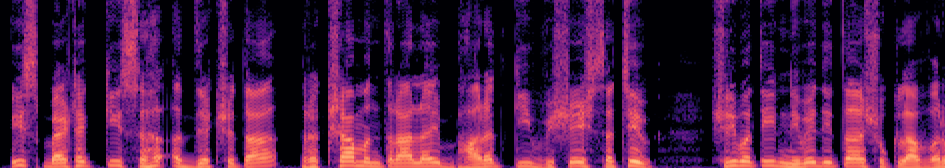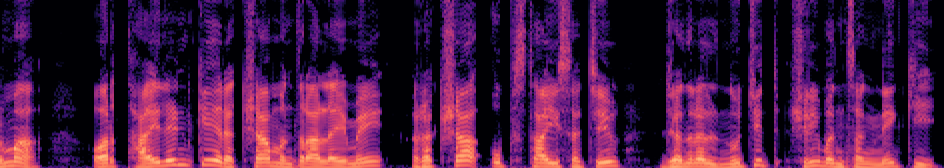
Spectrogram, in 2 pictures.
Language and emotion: Hindi, neutral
